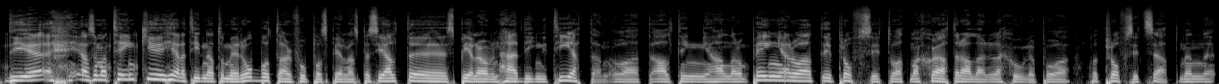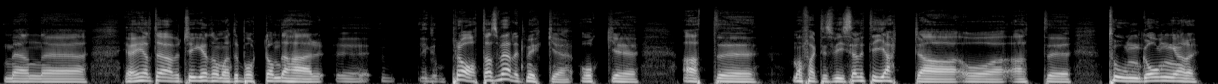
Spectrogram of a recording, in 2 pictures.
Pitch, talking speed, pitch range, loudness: 135 Hz, 175 wpm, 125-155 Hz, -19 LUFS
